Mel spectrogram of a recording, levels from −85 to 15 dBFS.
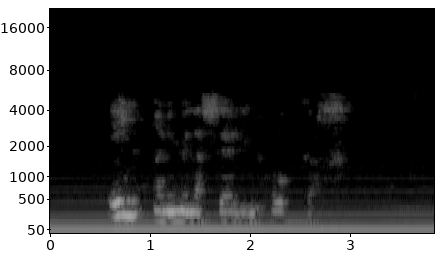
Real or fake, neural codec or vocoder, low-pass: real; none; 5.4 kHz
